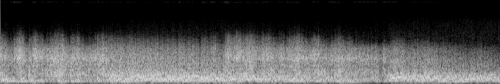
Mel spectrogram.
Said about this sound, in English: The boom of depth charges dropped by destroyers racing through dangerous waters, barking of guns, music of brave men guarding a continent.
